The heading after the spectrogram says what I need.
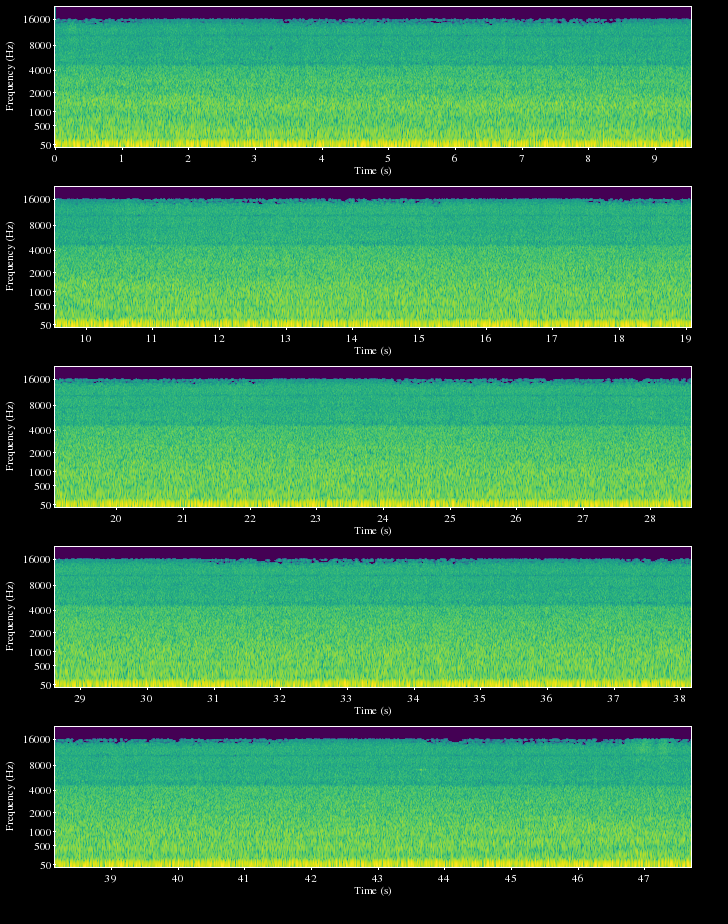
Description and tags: Iguassú River
This recording is made not of the falls but of the water right before the falls, so you can hear the roar of the falls in the background, but the recording is dominated by the sound of the river approaching them. I made the recording on the Brazilian side of the falls, if that makes any difference to you.
falls, flow, foz-do-iguacu, iguacu, iguassu, nature, river, riverside, water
